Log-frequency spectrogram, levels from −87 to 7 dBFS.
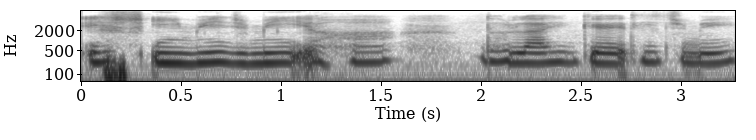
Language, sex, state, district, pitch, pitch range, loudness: Hindi, female, Bihar, Gopalganj, 225 Hz, 215-235 Hz, -17 LUFS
